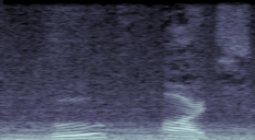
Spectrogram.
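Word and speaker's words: Beaux-Arts: I just cannot pronounce the style of architecture, but that is Beaux Art, B-E-A-U-X, Beaux Arts architecture.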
